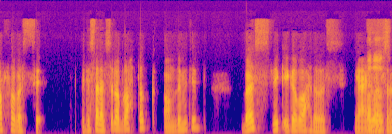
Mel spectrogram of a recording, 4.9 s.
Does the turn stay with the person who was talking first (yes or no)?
yes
